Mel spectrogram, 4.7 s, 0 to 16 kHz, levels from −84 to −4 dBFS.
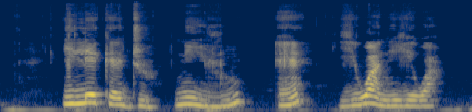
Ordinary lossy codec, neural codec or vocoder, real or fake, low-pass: none; none; real; 14.4 kHz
